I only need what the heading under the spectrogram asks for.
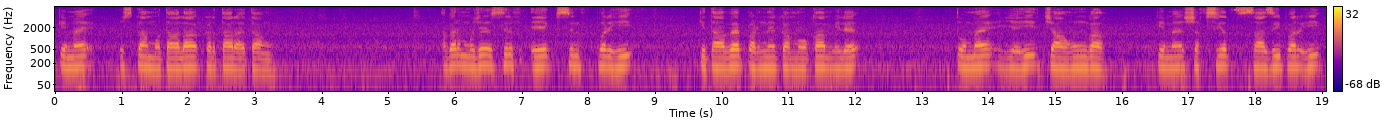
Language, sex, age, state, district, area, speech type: Urdu, male, 18-30, Delhi, Central Delhi, rural, spontaneous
